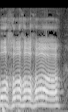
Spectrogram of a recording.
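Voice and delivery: loud high laugh; burst of laughter. Real, not acted. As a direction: laugh out at her own joke. Laughs at own mockery.

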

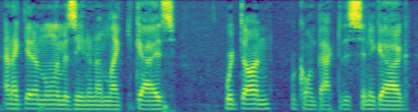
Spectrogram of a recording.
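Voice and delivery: cool and quiet, no weakness shown; controlled calm. Retold or imitated. Chaperone telling kids they're done, softly. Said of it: "I didn't let them know I was pissed".

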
